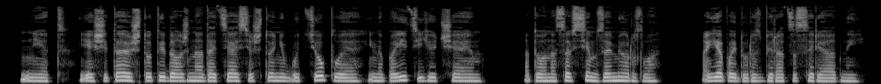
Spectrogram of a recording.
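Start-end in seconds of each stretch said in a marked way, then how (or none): none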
